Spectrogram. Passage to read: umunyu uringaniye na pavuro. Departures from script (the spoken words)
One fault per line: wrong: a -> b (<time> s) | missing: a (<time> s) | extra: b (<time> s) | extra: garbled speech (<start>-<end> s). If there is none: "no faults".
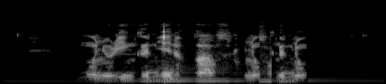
extra: garbled speech (2.4-3.1 s)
